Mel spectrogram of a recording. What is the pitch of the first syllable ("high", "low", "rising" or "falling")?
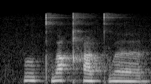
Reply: low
